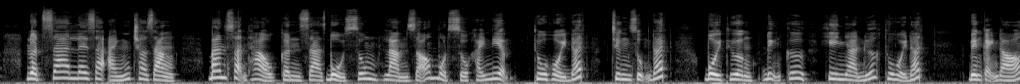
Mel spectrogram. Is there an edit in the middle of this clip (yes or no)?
yes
